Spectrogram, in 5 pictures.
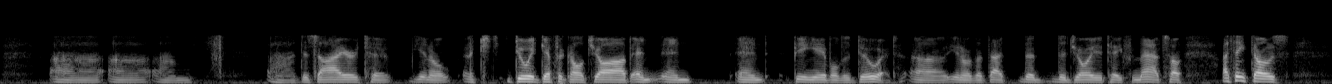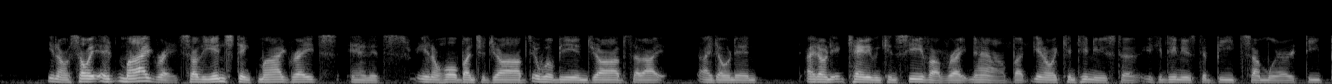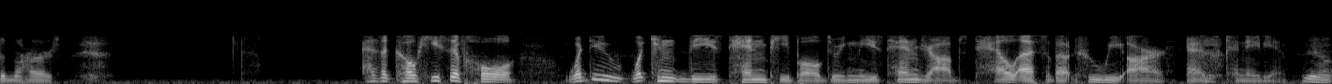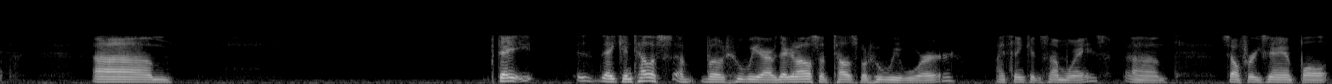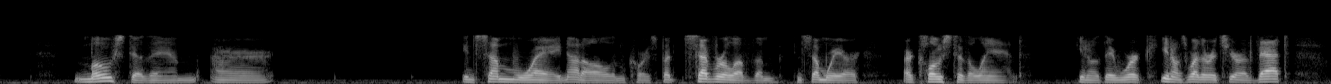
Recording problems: high frequencies cut off; severe; nothing above 4 kHz
garbled, watery; slightly

